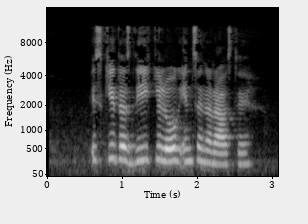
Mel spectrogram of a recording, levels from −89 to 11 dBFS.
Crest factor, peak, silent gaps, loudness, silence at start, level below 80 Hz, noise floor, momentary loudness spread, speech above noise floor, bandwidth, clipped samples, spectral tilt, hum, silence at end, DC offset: 18 dB; 0 dBFS; none; -17 LUFS; 0.6 s; -66 dBFS; -55 dBFS; 17 LU; 38 dB; 11.5 kHz; under 0.1%; -3.5 dB/octave; none; 0.35 s; under 0.1%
